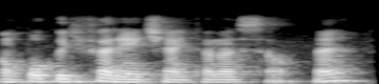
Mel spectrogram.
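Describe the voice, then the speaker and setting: Talking fast at medium pitch, this man from Pará, with his northern Brazilian accent, hosts a casual language lesson to camera. He wanders a bit and repeats words to stress them; the sound is slightly dull and lo-fi.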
